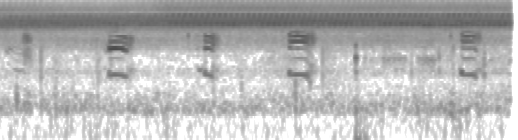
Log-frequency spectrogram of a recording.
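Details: Tabby-and-white stray cat asking for petting outdoors; several soft, brief mews with curved harmonics, irregularly spaced, partly masked by a loud steady high hiss of insects.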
